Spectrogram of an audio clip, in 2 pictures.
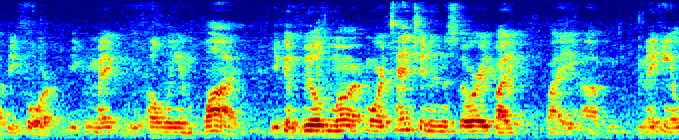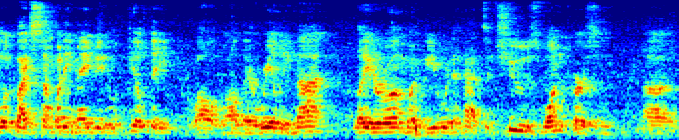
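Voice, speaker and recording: A man giving an informal, halting talk on history as a co-presenter, thinking aloud as he goes. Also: deep voice, steady tone. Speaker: co-presenter at a fan convention talk. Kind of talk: informal lecture on old radio history. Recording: roomy, distant mic with faint noise.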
